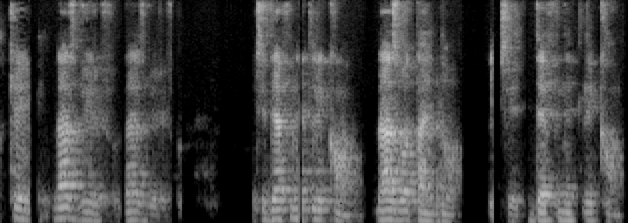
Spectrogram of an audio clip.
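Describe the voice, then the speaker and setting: A man's voice: mid-range voice, a little fast. A man from Nigeria hosting a video call panel, upbeat and encouraging, often laughing. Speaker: host. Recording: roomy echo.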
